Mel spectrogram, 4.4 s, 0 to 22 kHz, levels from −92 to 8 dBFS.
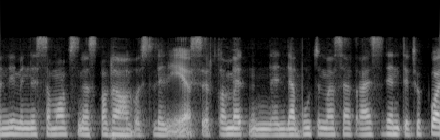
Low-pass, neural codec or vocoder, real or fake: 7.2 kHz; codec, 16 kHz, 0.8 kbps, ZipCodec; fake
